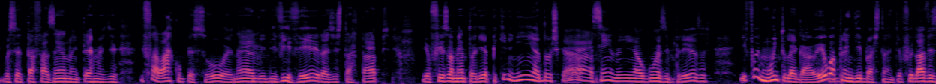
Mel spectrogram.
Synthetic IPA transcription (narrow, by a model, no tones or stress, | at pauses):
voset̪afazẽnd̪ʊẽj̃t̪eɾmʊzd̪ɪd̥̪ɪfalaɾkõpesoɐznɛd̪ɪd̪ɪviveɾɐzɪst̪aɾt̪apɪ̥sewfizũmɐmẽnt̪oɾiɐpikẽnĩnĩɲɐd̪oskaasĩẽj̃awɡũmɐzẽpɾezɐsɪfojmũj̃t̪ʊleɡawewapɾẽnd̪ibaʃt̪ɐ̃nt͡ʃ̪ɪewfujlaviz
